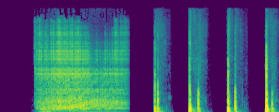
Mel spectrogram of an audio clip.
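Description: The front door of a home opens with a sustained scraping rush of noise, then four firm footsteps follow at a steady, unhurried pace as someone steps inside after school. There is no talking.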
